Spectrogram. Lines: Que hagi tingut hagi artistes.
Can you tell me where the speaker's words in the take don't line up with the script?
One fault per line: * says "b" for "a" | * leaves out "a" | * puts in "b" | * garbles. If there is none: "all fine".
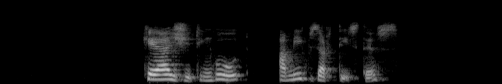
* says "amics" for "hagi"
